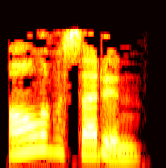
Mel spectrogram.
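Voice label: "all of a sudden", English, British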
